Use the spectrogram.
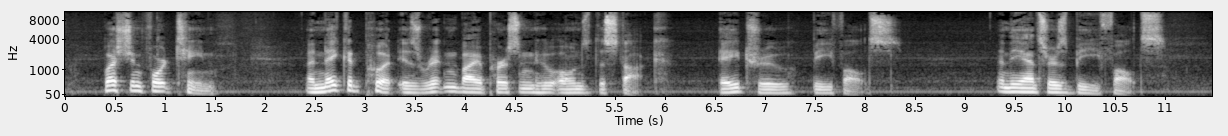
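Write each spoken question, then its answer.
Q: A naked put is written by a person who owns the stock.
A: B: false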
